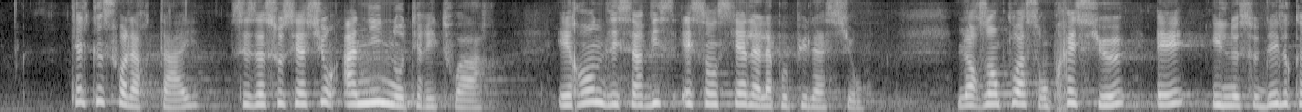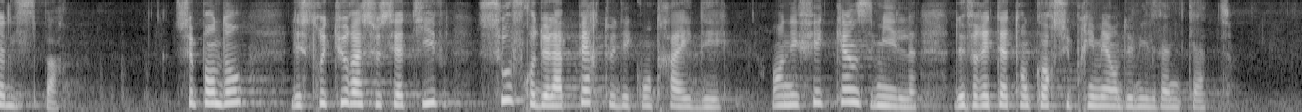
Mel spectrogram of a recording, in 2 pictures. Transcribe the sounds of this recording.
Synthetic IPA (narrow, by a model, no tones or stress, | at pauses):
kʲɛlkəswalœʁt̪aj | sezasɔsjasjɔ̃ʔaninot̪eʁit̪waːʁ | eʁɑ̃d̪lesɛʁvisesɑ̃sjɛlalapɔpylasjɔ̃ | lœʁzɑ̃plwasɔ̃pχesjøeilnəsəd̪elɔkaliz̥pa | səpɑ̃d̪ɑ̃lest̪χyk̚t̪yʁasɔsjat̪ʰivsufχəd̪əlapɛʁt̪əd̪ekɔ̃t̪χaed̪e | ɑ̃nefɛkʲɛ̃zmild̪əvʁɛt̪ɛt̪χɑ̃kɔʁsypχimeɑ̃d̪əmilvɛ̃nt̪kʲat̪χ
